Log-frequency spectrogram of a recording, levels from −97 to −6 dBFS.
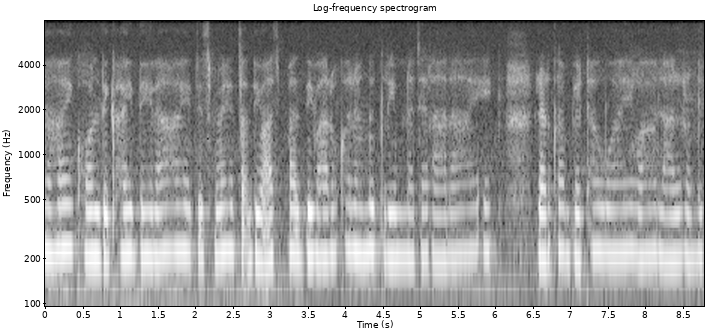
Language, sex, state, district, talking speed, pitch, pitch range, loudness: Hindi, female, Chhattisgarh, Kabirdham, 185 wpm, 210 Hz, 205-220 Hz, -17 LUFS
